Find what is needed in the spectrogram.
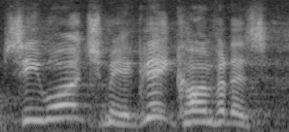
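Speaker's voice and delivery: ordinary delivery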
